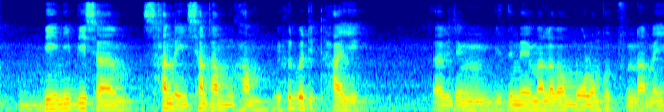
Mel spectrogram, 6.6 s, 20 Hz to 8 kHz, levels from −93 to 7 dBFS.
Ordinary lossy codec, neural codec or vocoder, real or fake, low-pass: none; none; real; 7.2 kHz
